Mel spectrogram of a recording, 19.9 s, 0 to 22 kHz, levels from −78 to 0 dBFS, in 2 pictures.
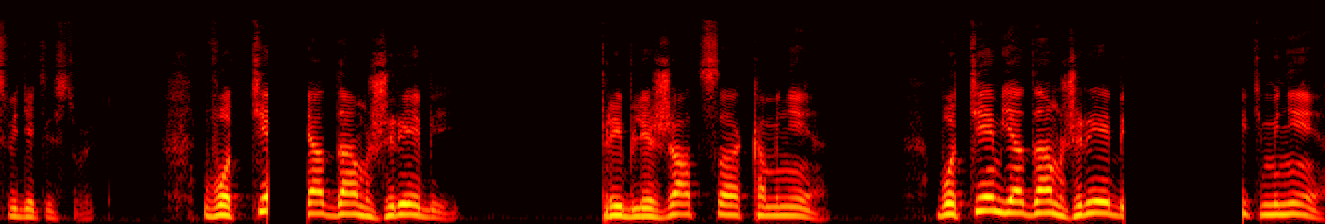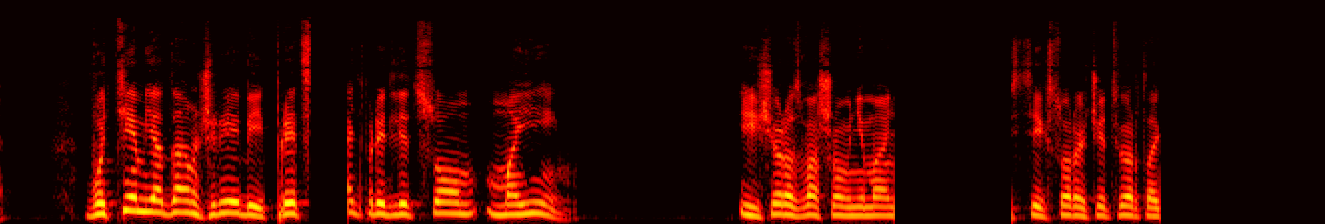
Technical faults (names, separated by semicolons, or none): digital wireless dropout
